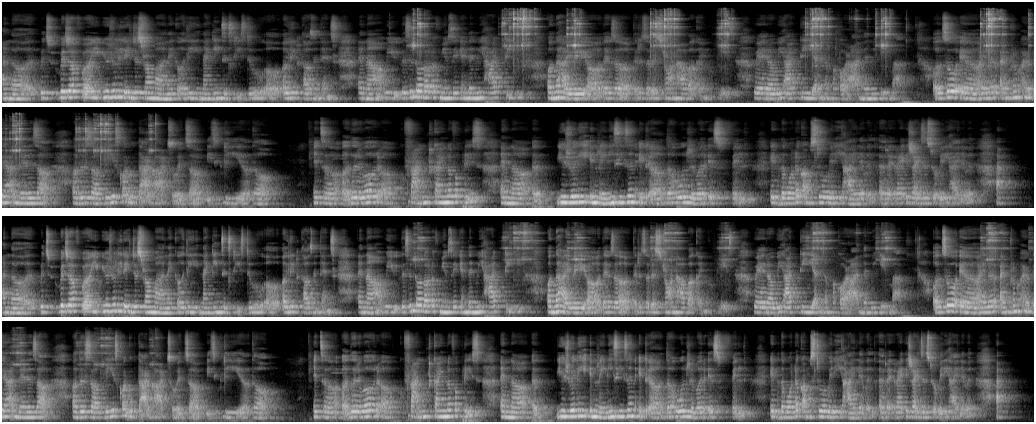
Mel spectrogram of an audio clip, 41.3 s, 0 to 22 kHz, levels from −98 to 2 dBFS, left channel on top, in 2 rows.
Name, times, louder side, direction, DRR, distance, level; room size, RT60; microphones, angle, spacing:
voice 1, 0.0-18.0 18.4-25.9 26.9-31.4 31.7-40.6, right 1 dB, 35° right, 3 dB, 0.4 m, -28 dB
sound 1, 8.1-8.5 10.0-10.7 11.3-11.6 13.0-13.6 14.3-14.6 16.1-16.7 17.0-18.2 19.6-20.1 20.5-21.1 22.1-23.0 23.6-23.7, left 9 dB, 80° left, 0.3 m, -32 dB
3.6 x 3.3 x 2.5 m, 0.86 s
head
